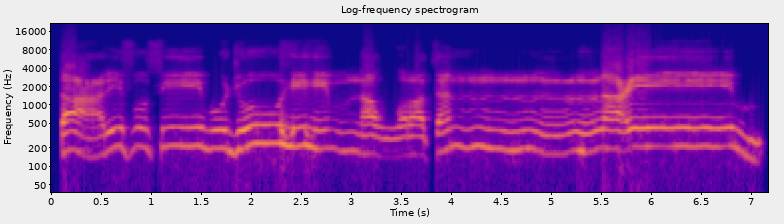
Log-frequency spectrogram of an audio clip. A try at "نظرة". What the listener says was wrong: نظرہ کے را کو لمبا نہیں کرنا.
